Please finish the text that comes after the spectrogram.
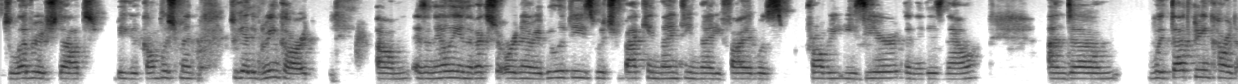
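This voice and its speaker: A woman's voice: mid-range voice, a little mellow, rough recording. Bulgarian-accented woman on a video call. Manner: thoughtful, fills pauses with "you know". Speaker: film and game composer, guest. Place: home room with bookshelves. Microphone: webcam on video call.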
